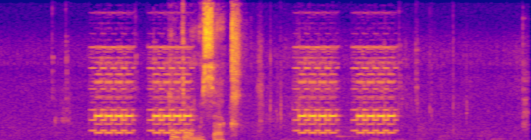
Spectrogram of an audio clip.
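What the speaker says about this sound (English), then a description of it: "She quickly removes herself from me to answer the fucking phone on her desk" Desk telephone ringing in a horror visual novel game, The Letter: four electronic double-rings in a steady rhythm, with a brief voiced exclamation and a short spoken line between them.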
